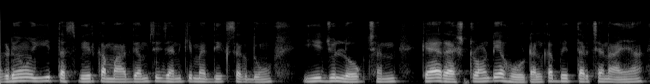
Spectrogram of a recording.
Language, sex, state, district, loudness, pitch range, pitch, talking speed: Garhwali, male, Uttarakhand, Uttarkashi, -25 LUFS, 125-145 Hz, 135 Hz, 210 wpm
